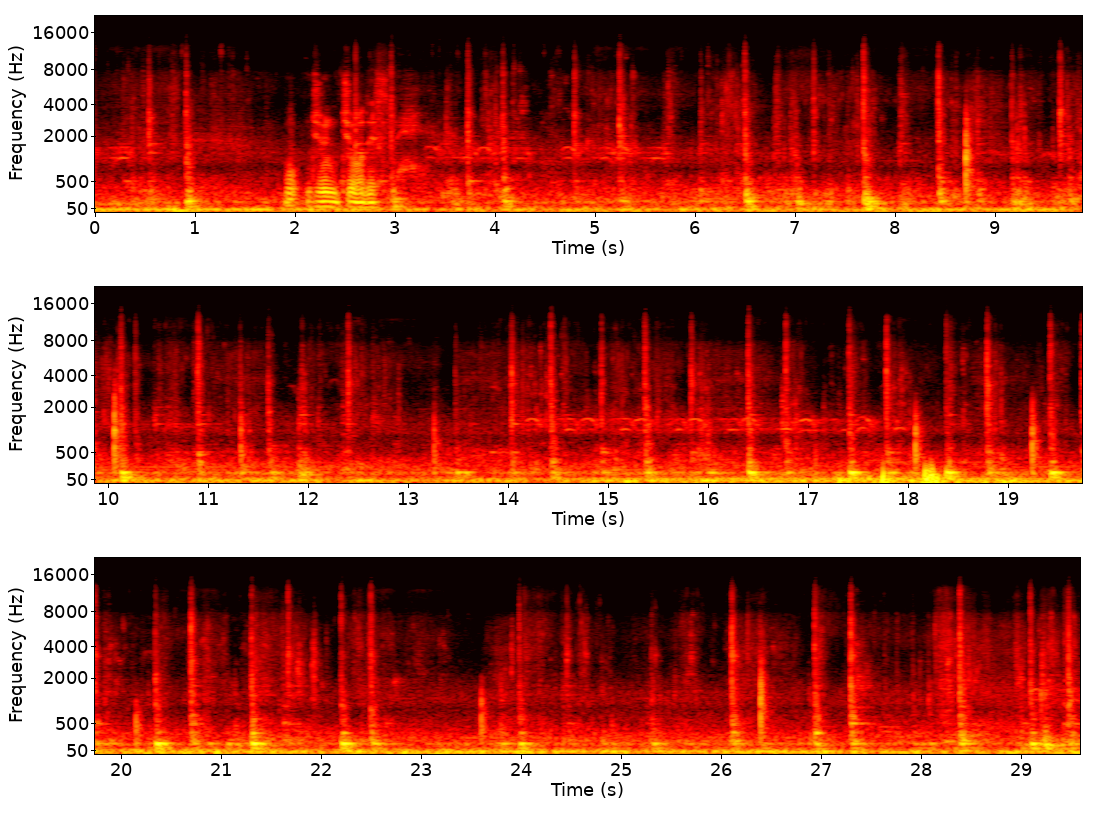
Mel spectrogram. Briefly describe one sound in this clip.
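Liquid trickles and gurgles through a hand pump tube into a tank.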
